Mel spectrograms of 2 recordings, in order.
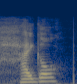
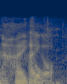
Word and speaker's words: Heigl: Well, Knocked Up, for those of you who don't know, because you're living under a rock, stars Seth Rogen and Katherine Heigl. Is that how you pronounce yes. – it? – Yes. Emmy Award winning. – Yeah, that's right. Emmy Award winning. – Katherine Heigl.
